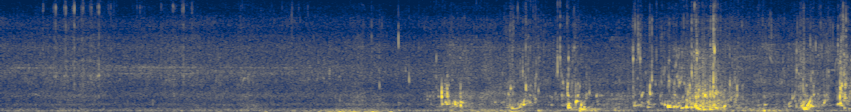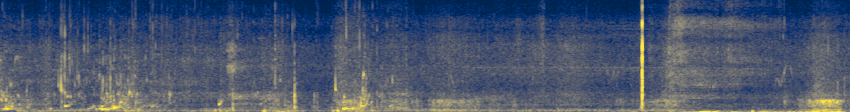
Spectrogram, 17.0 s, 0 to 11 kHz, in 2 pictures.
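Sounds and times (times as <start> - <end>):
creek water splashing: 3.9 - 12.7.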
